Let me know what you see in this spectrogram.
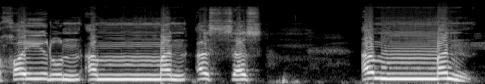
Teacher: پہلے جزم والا میم ہے لہٰذا میم کو چھوڑ دیں گے، الف کو ڈائریکٹ میم سے ملا کر پڑھنا ہے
